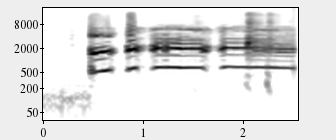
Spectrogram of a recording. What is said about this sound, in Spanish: ¿Eso qué fue? ¿Qué sería, parcero? Ese, a ver. Un gallo. un gallito, eh. Un gallito, eh.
